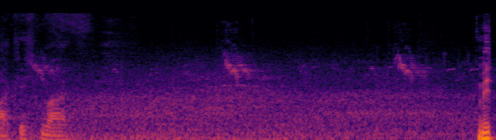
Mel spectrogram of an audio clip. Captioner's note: birds chirping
